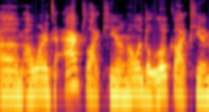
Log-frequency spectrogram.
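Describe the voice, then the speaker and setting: The speaker has an East Tennessee accent and talks at a moderate pace. The recording is very clean, with a silent background. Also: man. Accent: Southern US (East Tennessee). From Tennessee (Maryville). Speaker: student preacher. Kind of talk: class speech. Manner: hesitant, many fillers.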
